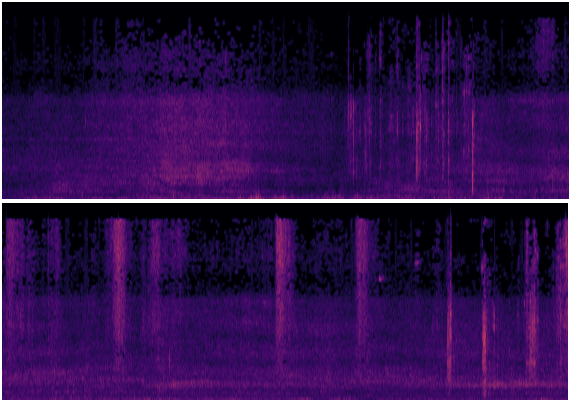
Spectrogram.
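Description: Wind buffeting the microphone of a handheld phone: a low, uneven rumble that grows heavier for a few seconds past the middle, with scattered small clicks from handling.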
